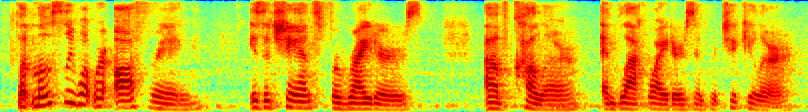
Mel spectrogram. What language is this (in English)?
English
